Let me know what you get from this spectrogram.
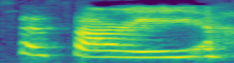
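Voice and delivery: "So sorry" sung out softly, lilting; musical apology. Shown as a demonstration. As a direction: make "So sorry" a soft little tune. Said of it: "it gets very musical".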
